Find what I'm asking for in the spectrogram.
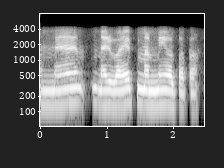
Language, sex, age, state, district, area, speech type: Hindi, male, 18-30, Rajasthan, Jaipur, urban, conversation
